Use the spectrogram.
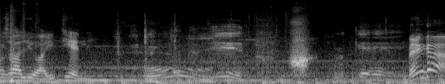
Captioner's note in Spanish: Exclamaciones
